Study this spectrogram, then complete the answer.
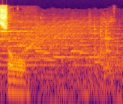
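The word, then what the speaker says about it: Sol: I got sa Soul it's pronounced like Soul like the soul system like sun I mean Sun yeah soul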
